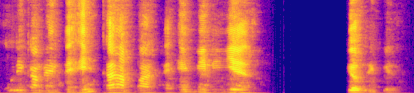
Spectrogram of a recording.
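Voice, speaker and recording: Background music plays throughout. Over it, a man speaks at a fairly quick pace. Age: 70s. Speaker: pastor. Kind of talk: sermon.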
